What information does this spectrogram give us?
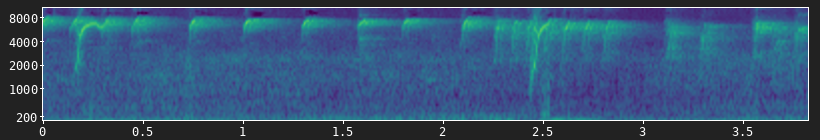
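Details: Siri-siri bird singing energetically: a run of short, very high sharp chirps, one about every third of a second, with a few downward-sweeping notes mixed in.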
